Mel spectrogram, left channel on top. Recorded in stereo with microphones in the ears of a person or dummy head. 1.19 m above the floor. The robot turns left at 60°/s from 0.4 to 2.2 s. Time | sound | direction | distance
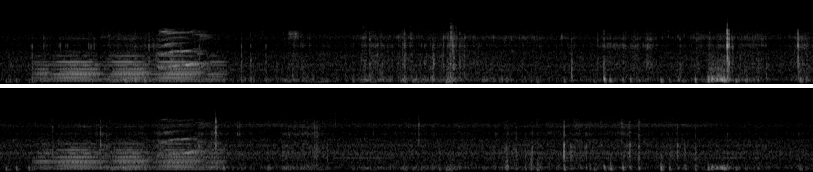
1.6 | a cat meowing | 45° left | 0.5 m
